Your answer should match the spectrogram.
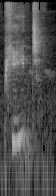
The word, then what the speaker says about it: Piet: up online go on google and search for Pete P IET Mondrian M o n DRA guys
